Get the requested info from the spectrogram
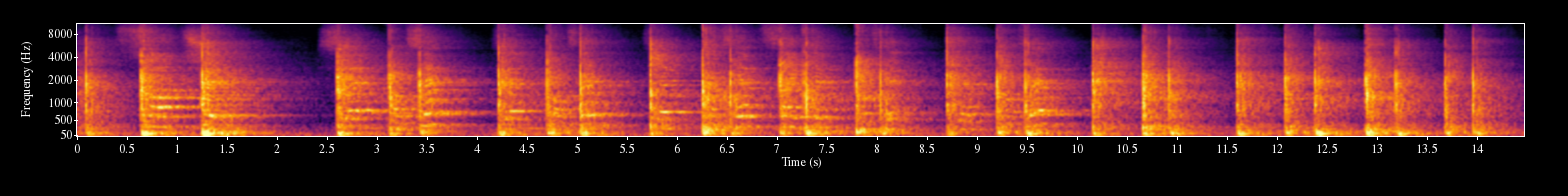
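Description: Tap shoes striking a studio floor in quick rhythmic clusters of sharp taps, each group ringing briefly in the room, as a beginner tap routine is danced.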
